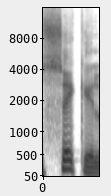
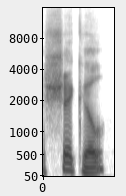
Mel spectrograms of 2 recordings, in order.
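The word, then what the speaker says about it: Schökel: Luis Alonso shequel que algunos dicen sequel O shel pero se pronuncia shequel eh él lo plantea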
